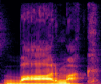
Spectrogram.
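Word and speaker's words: parmak: be pronounced and some people still pronounce it that way but it is wrong the correct pronunciation is barmak and again you hear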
